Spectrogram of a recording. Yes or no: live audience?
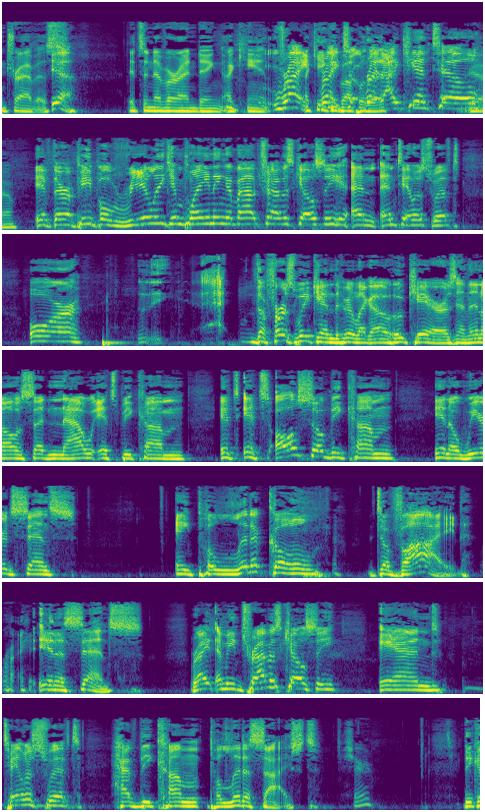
no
